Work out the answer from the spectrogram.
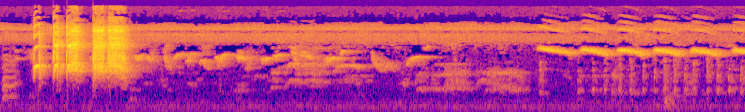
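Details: Tame Chinese francolin gives a loud, harsh, grating burst of about four rapid notes near the start. Softer chirps from other birds follow, then a series of clear, repeated, slightly falling whistles.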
